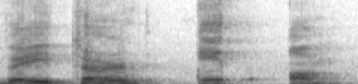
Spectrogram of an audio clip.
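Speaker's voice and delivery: slow, clear example; slow teaching read. Shown as a demonstration. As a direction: model the phrase slowly for learners. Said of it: "puedo decir". (ejemplo dicho despacio y claro)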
